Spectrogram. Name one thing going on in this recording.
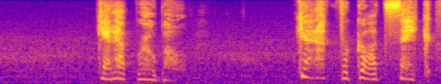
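A man talks calmly, close to a microphone.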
